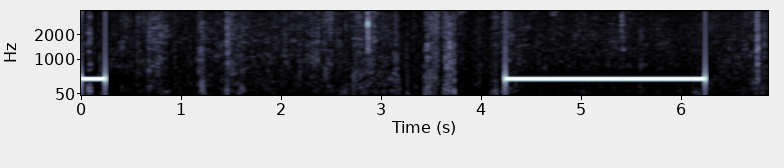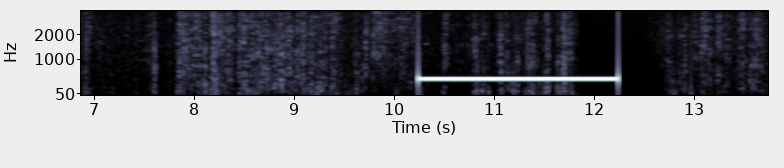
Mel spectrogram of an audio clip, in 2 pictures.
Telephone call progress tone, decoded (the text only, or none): ringback tone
